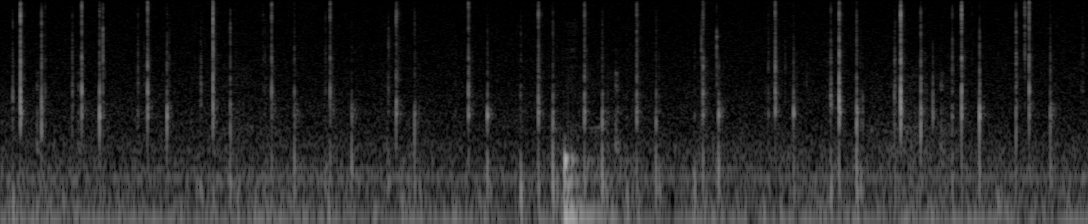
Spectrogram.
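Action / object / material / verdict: tap / hard plastic game controller / plastic / none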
